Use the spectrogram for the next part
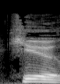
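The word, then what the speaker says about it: Huw: He's like, dude, the Welsh name Hugh is pronounced Hugh, like the word few.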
